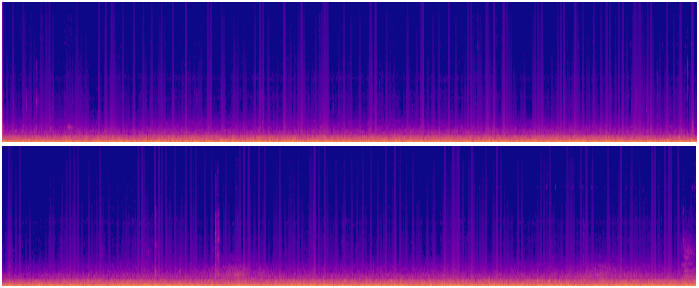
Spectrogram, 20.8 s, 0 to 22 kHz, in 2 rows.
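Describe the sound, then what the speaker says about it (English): Cabin road noise in a 2018 Tesla Model 3 driving over bumps: a loud, steady low rumble with scattered thumps and knocks throughout, no voices. "now on camera it may sound like the bumps and all that are loud"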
